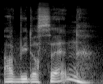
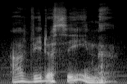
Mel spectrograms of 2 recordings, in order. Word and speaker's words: Auf Wiedersehen: Auf Wiedersehen. Auf Wiedersehen.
